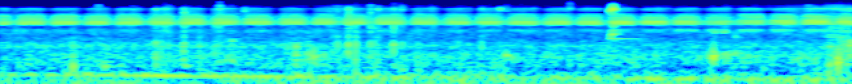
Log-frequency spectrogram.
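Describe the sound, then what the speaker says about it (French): Cicadas chirp outdoors in a steady, dense drone, loud and continuous throughout, with a faint low hum beneath. "Il y a les cigales qui commencent à arriver."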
